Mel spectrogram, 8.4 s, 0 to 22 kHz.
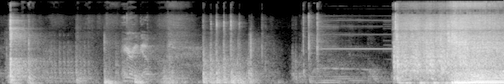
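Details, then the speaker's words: First start of a K04-turbo-swapped Audi TT after reassembly, no catalytic converters: the engine cranks, catches at once and settles into a steady, even idle, running with some smoke. A clean, healthy start. "a wrap on the Audi TT. It runs. It's a little smoky in here."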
